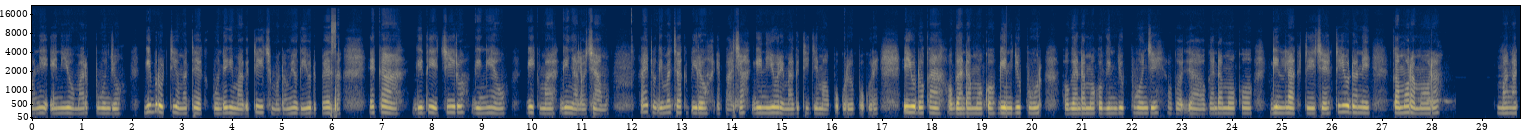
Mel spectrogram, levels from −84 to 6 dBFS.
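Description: Sharp single clicks at 10.42 s, 19.50 s and 27.62 s, just after "tiyudo ni kamoro", are dropped samples, likely a fraction of a millisecond lost, making the waveform jump.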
